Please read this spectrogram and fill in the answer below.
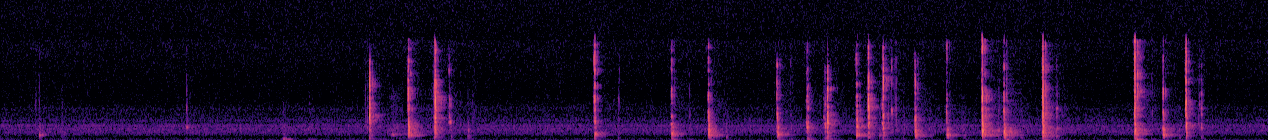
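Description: Faint typing on a computer keyboard: irregular keystroke clicks, a few at first, then a quick run from about two seconds in as a short line of text is typed.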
